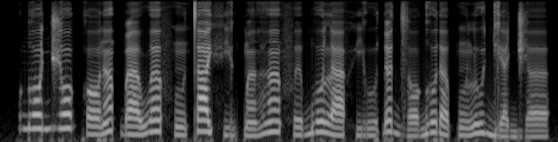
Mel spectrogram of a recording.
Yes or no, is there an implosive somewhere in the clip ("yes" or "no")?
yes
